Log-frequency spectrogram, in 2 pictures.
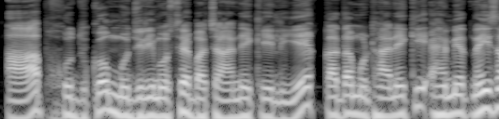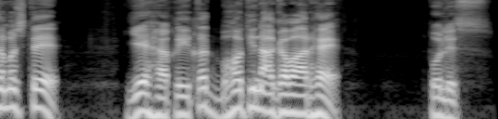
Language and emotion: Urdu, disgusted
